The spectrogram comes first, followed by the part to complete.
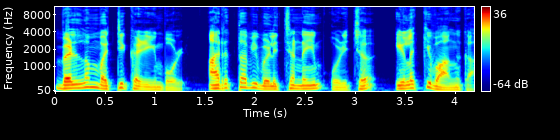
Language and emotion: Malayalam, neutral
